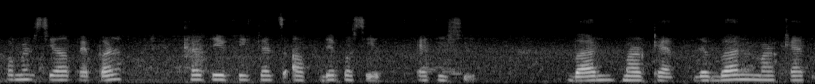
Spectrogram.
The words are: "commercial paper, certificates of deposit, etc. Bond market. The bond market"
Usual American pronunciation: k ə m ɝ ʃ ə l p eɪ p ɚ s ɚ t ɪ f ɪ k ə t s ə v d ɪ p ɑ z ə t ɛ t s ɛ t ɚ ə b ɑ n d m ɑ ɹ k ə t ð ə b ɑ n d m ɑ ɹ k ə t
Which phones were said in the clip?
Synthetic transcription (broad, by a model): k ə m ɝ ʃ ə l p eɪ p ɚ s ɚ t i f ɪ k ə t s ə f d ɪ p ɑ s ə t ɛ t i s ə b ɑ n m ɑ ɹ k ə t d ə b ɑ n m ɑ ɹ k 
